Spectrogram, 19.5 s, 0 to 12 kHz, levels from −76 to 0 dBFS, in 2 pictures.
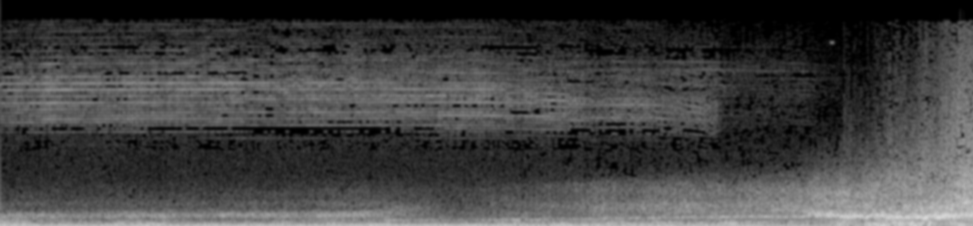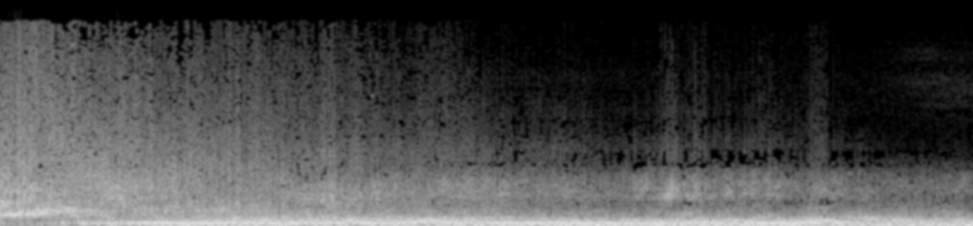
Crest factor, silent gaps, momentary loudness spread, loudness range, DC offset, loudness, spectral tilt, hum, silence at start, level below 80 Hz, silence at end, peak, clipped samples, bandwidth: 12 dB; none; 14 LU; 13 LU; 2%; -11 LUFS; -6 dB/octave; none; 0 s; -22 dBFS; 0 s; 0 dBFS; under 0.1%; 11.5 kHz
